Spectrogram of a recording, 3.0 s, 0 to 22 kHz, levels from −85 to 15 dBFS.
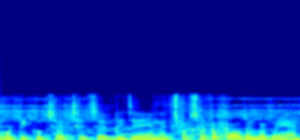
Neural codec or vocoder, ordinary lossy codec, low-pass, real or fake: none; none; 7.2 kHz; real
